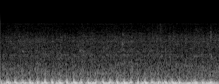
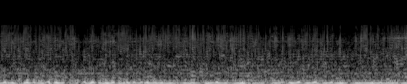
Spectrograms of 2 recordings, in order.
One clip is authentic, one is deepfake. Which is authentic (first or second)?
first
